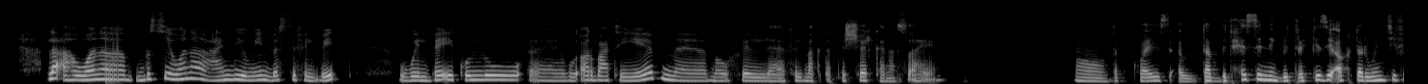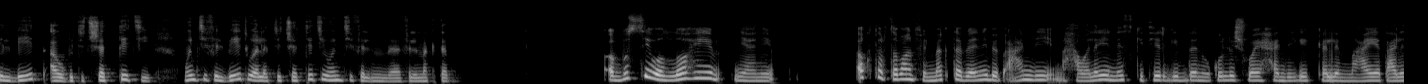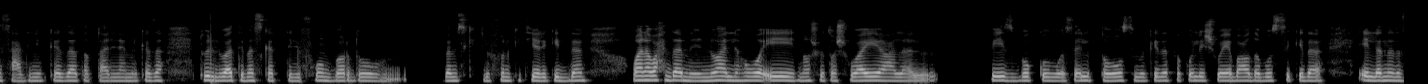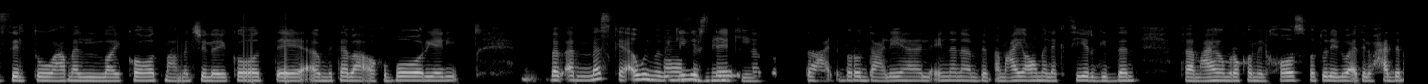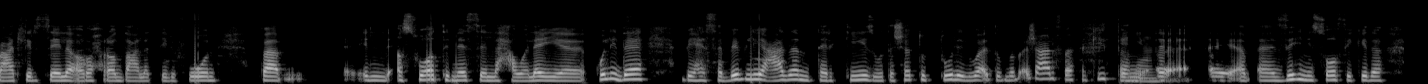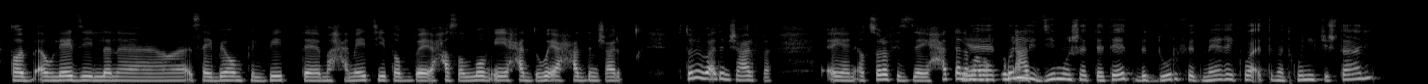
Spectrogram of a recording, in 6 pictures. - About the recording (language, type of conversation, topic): Arabic, advice, إزاي أقلّل التشتت عشان أقدر أشتغل بتركيز عميق ومستمر على مهمة معقدة؟
- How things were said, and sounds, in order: other background noise; tapping; in English: "لايكات"; in English: "لايكات"; other street noise; "بيسبب" said as "بيهسبب"; tsk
